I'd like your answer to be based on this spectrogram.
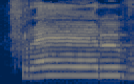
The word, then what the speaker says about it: frère: And in the very beginning of this recitative, we have the phrase frère voyer. Even though the schwa ends up on a beat, it's very important to unstress this syllable. In normal speech, this syllable wouldn't even exist.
